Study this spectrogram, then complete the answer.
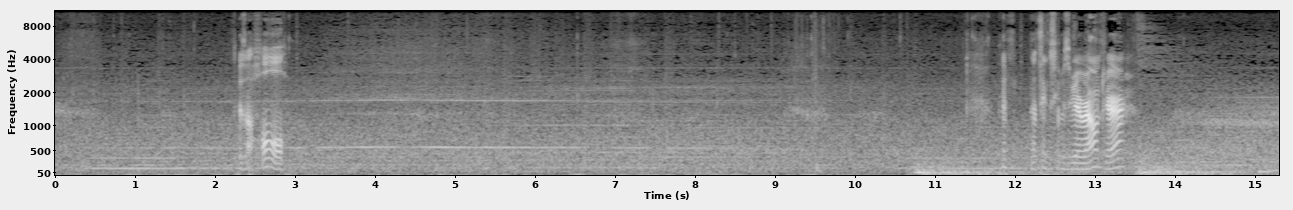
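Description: Footsteps crunch on snow and rock.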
